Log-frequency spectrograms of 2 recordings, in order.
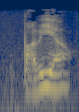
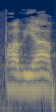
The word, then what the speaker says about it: Pavia: Bueno, pues la Piazza Victoria, como te he dicho, es la plaza principal de Pavía, o Pavia, ¿no? Como dicen los italianos. Bueno, a ver, yo te voy a pronunciar Pavia para como estamos en Italia, pues para que la gente ya se vaya acostumbrando, ¿no? – Sí.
